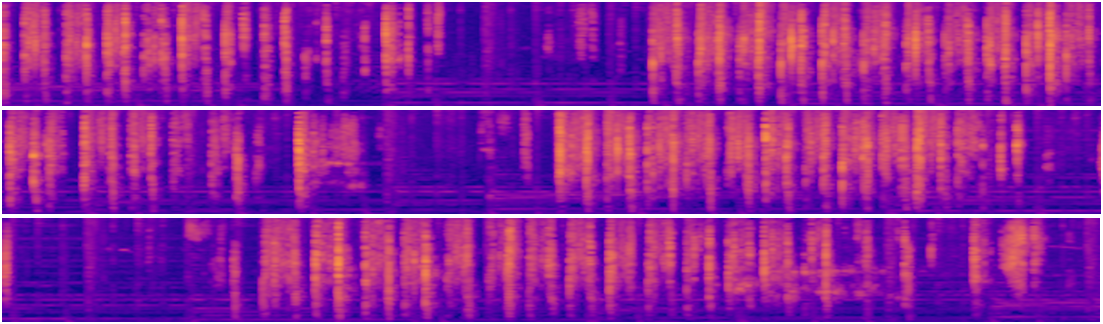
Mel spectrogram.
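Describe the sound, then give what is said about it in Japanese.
Tarot cards being shuffled before a card reading, heard as rapid, crisp clicking and pattering in several separate bursts, with short quieter pauses between them and no talking. “それでは今日のね、カードリーディングしていきましょう。カードシャッフルします。少々お待ちください。”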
